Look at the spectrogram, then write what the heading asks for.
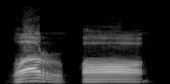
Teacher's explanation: kalau kita berhenti, maka suara tanwinnya itu harus diiwat, harus diganti menjadi alif. Maka bunyinya menjadi gharqa. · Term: mad iwat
